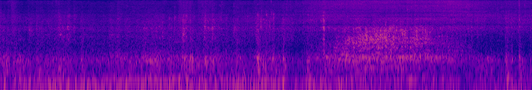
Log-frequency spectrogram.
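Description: Big Thunder Mountain Railroad mine-train roller coaster running along its track: a steady low rumble with wind buffeting the microphone, swelling louder about two-thirds of the way through.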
